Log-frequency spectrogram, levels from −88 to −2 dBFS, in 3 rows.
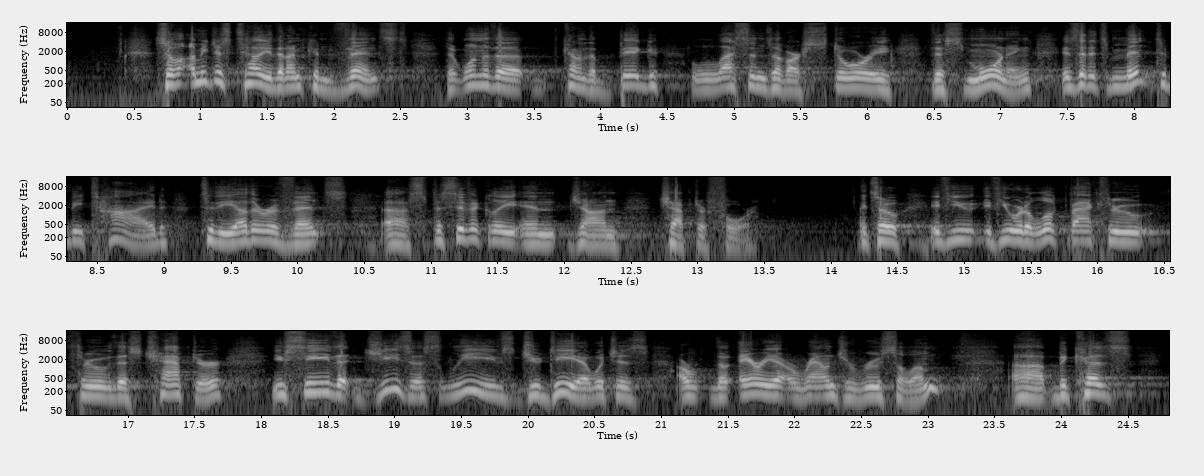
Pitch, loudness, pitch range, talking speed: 145 Hz, -36 LUFS, 130-165 Hz, 165 wpm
